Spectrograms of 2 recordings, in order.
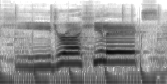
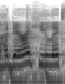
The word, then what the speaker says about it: Hedera helix: This one right here, plant foliage, you already know is your favorite, Hydra Helix, or the Hedera Helix. That's how you say it correctly.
